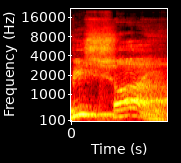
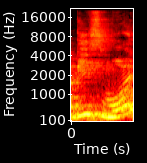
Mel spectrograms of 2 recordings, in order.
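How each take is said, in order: First: The s is doubled and no m is heard. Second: The m sound is pronounced after the s. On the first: The speaker calls it right. "এটা হলো বিস্ময়, কারণ ময়ের উচ্চারণ দ্বিত্ব হয়ে যায়" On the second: The speaker calls it wrong. "অনেকে পরে এটারে সাউন্ড করে বিস্ময় বলে, এটা বিস্ময় না"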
